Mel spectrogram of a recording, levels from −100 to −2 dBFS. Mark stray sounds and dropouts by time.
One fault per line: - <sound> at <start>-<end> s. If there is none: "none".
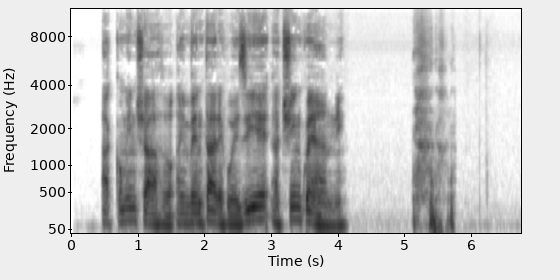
- laugh at 5.1-5.8 s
